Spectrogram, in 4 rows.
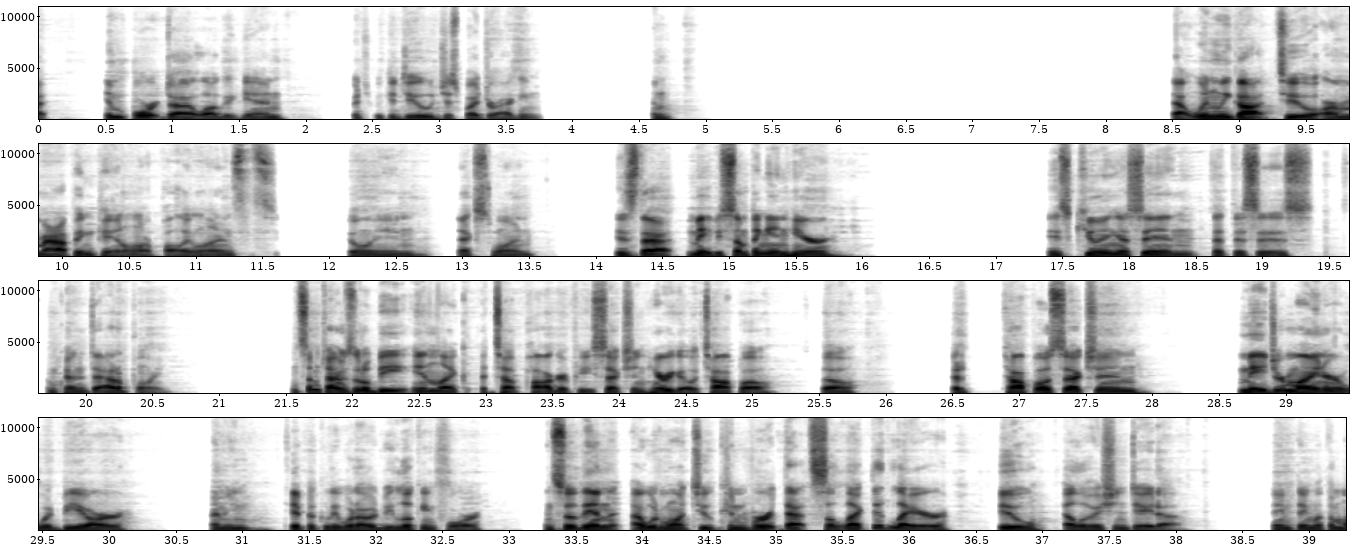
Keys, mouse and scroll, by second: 2.9 click, 4.2-6.8 drag, 8.6 click, 10.3 click, 11.4 click, 13.7-14.0 scroll down 1, 14.4-21.6 scroll down 32, 22.5-23.8 drag, 24.5-25.1 scroll up 4, 25.7 scroll up 2, 25.9-26.5 scroll down 4, 26.9 scroll down 2, 27.5 scroll down 2, 29.0 click, 31.5 scroll down 2, 32.5 scroll up 2, 35.1 click, 37.0 click, 38.0 click, 38.9 click.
